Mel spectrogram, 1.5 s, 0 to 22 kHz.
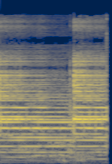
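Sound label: Notification Ringtone; Vivo Y21T; India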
